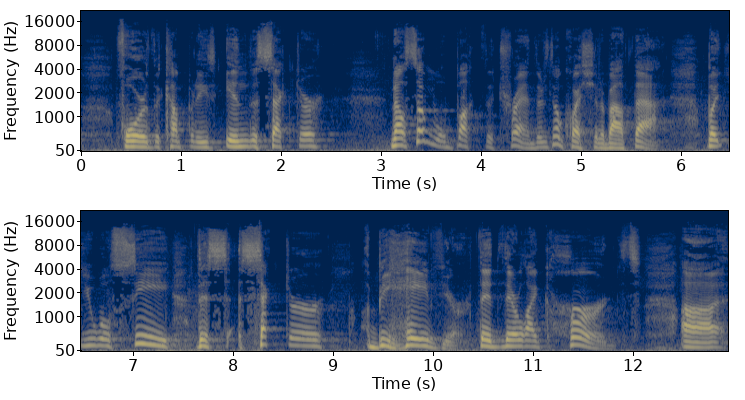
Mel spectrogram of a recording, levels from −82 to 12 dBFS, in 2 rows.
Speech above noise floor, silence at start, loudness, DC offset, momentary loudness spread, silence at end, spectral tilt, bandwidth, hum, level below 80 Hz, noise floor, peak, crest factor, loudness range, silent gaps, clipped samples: 19 dB; 0 s; -22 LUFS; under 0.1%; 11 LU; 0 s; -5.5 dB/octave; 16 kHz; none; -44 dBFS; -40 dBFS; -4 dBFS; 18 dB; 3 LU; none; under 0.1%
